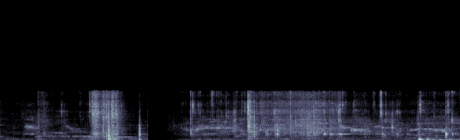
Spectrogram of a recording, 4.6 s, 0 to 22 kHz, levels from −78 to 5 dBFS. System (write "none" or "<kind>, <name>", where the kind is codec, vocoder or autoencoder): codec, SNAC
